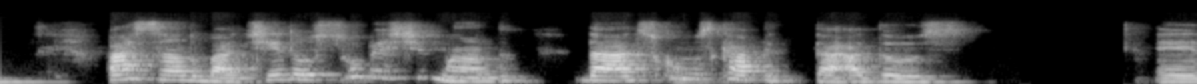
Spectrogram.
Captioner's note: continues speaking in Portuguese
